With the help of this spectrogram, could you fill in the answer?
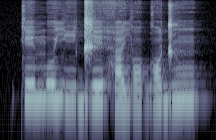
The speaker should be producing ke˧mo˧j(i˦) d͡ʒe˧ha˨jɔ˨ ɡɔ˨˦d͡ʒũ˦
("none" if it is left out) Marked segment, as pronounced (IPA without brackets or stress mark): i˨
